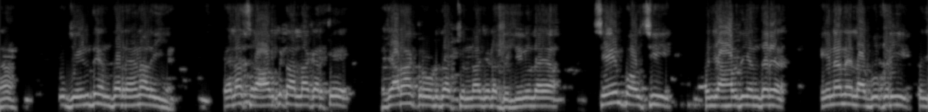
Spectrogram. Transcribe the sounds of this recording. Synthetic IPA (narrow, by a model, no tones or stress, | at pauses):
ãː | oːd͡ʒeːɽd̪eːə̃nd̪əɾːɛːɽaːɭiːɛːpɛːlãːsəɾaːʋkəʈaːlaːkəɾkeː | ɦəd͡ʒaːɾãːkəɾoːɽd̪aːt͡ʃʊnːãːd͡ʒeːɽaːd̪ɪlːiːnũːlaːjaːseːmpaːʊt͡ʃʰiːpəɲd͡ʒaːbd̪eːənd̪əɾ | ɪnãːnẽːlaːɡũːk̬əɾiːpə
